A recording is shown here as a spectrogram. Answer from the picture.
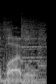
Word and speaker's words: Bible: It's not pronounced Bibble. I'm a sage in the Bibble. Like I know everything about Bibble Bible.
